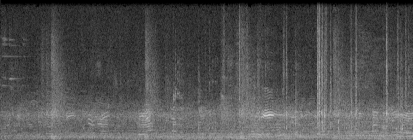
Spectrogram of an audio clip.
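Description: A wind band holds sustained chords under the chatter of a crowd, with a few sharp clicks, the clearest about one and five seconds in.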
